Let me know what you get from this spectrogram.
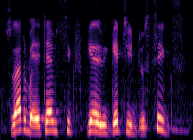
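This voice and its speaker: A young Kenyan woman with a Kenyan accent narrating her outdoor cooking vlog in a relaxed, chatty way, a little stuffy from a cold. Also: on the low side, fairly quick, slight background noise, low-quality recording. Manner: relaxed and chatty, with frequent "yeah" and restarts. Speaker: cooking vlogger. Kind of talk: casual voice-over narration of a cooking video.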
